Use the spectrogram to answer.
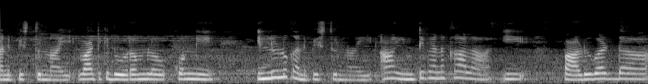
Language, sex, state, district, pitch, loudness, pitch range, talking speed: Telugu, female, Andhra Pradesh, Guntur, 240 Hz, -15 LUFS, 230-260 Hz, 55 wpm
